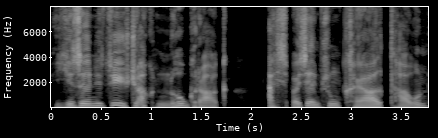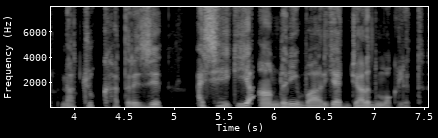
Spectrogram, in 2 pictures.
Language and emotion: Kashmiri, fearful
